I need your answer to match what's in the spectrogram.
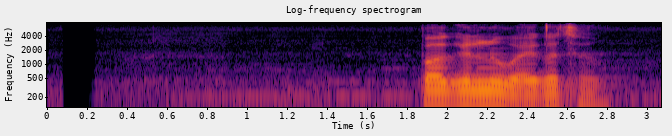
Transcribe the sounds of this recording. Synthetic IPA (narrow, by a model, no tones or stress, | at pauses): pʌɡilnubʱʌekot͡sʰʌ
